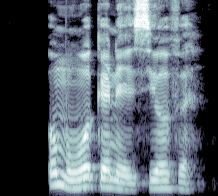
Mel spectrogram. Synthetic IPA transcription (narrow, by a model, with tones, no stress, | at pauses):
ʊ˦mʊ˨ŋʷo˦ke˦ne˨si˦o˦fe˦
